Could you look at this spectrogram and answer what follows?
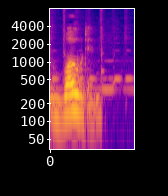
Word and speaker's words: Odin: Now, I spell the name O D, I, N. But, I pronounce it Woden. Why? Because I'm tapping into the ancient Germanic pronunciation of the Norse god we know as Odin.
